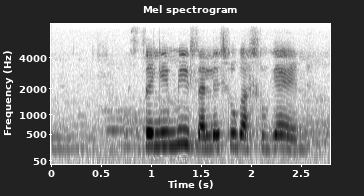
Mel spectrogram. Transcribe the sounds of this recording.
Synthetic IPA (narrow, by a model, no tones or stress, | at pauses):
seŋimiɮaleɬuk̬aɬuk̬ɛːnɛ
